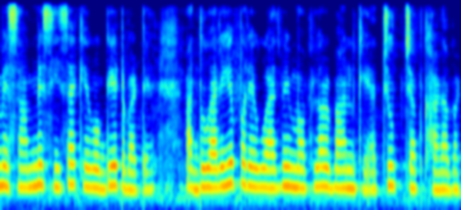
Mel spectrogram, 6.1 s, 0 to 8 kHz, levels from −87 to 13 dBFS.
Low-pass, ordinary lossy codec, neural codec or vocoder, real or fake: 7.2 kHz; none; codec, 16 kHz, 4 kbps, FunCodec, trained on LibriTTS, 50 frames a second; fake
